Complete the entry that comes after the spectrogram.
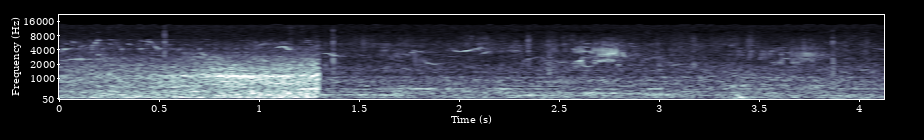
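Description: Small birds chirping intermittently outdoors. A rush of steady noise swells over the first second and cuts off suddenly.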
